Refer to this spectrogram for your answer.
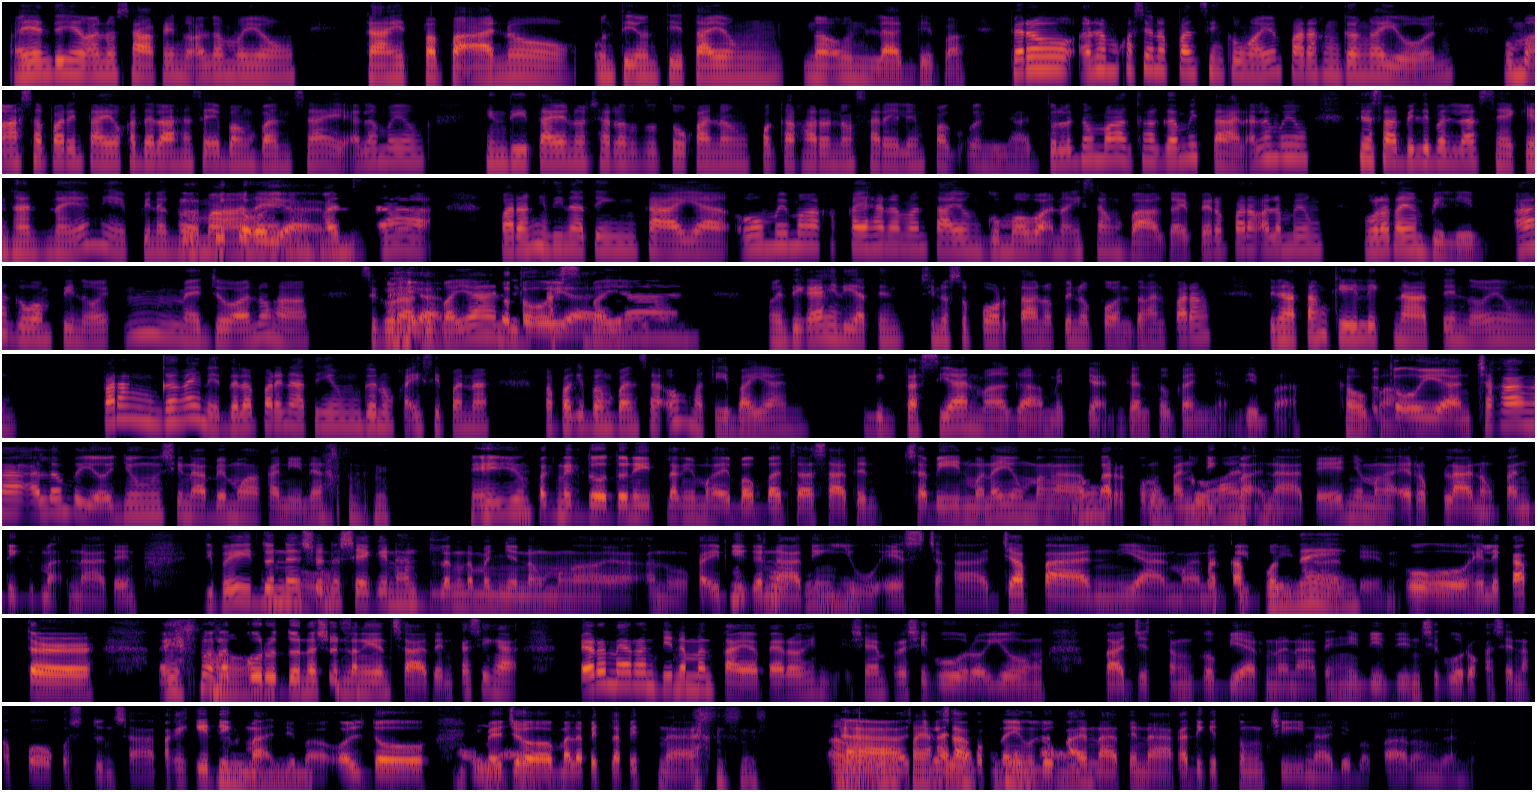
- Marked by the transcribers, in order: chuckle; laugh; other background noise
- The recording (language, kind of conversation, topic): Filipino, unstructured, Ano ang paborito mong bahagi ng kasaysayan ng Pilipinas?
